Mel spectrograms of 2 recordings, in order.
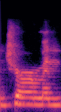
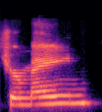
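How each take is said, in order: First: The name sounds like the word 'German'. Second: The name ends with a long 'main' sound. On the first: This is how the family says its own name. "they call themselves the German family" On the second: This is how a historian says the name. "he he says Germain"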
